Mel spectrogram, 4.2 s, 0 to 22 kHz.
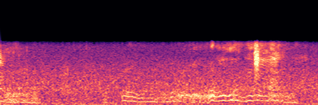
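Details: Badgers quarrelling in Puszcza Zielonka forest on 11 March 2022: low, wavering, moaning growls with rising and falling pitch run throughout, then a brief sharp squeak or click near the end over steady background hiss.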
